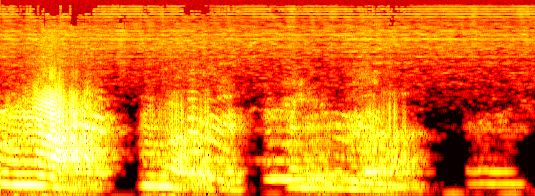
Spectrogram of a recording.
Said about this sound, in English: David heard that lion roaring. He was very much afraid. That lion had big teeth.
